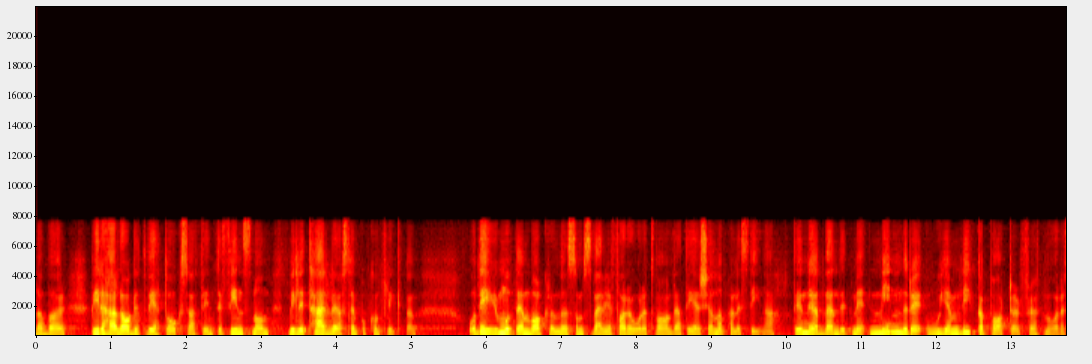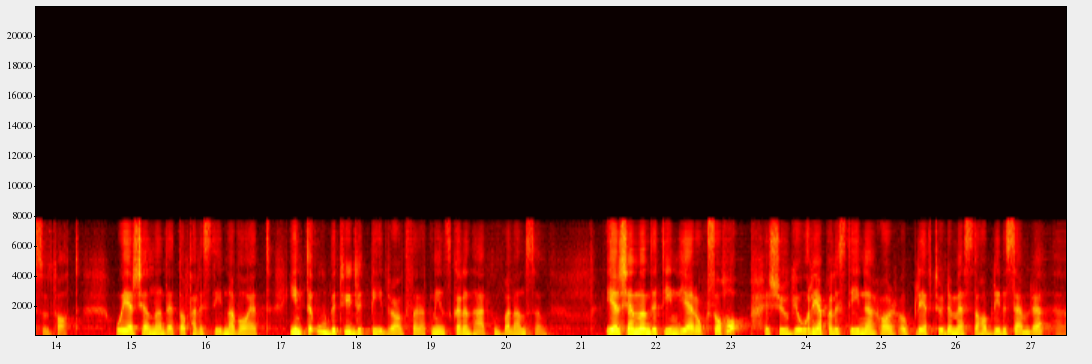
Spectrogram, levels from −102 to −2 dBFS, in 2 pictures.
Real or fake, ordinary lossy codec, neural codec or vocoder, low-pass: fake; none; codec, 16 kHz, about 1 kbps, DyCAST, with the encoder's durations; none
